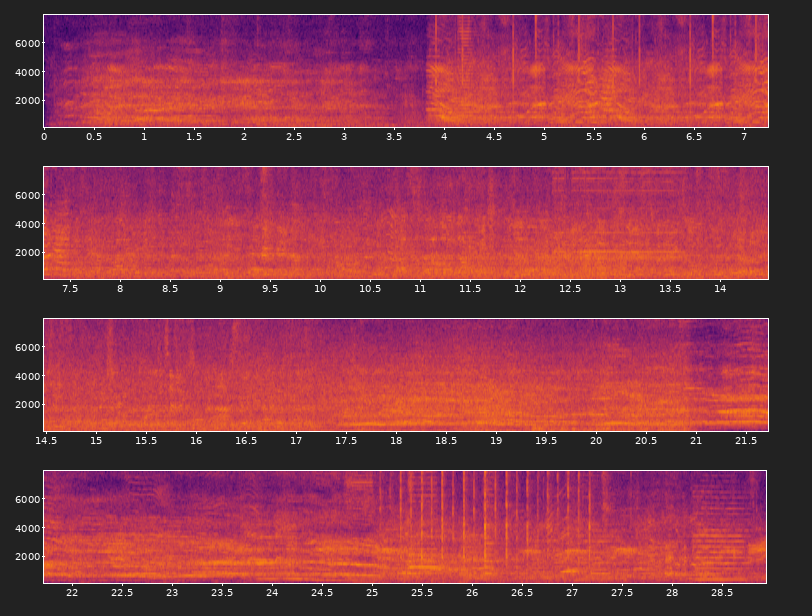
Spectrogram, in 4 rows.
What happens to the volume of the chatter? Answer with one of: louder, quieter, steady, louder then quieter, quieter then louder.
steady.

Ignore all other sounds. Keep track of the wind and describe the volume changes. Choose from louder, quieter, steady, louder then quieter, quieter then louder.
louder.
